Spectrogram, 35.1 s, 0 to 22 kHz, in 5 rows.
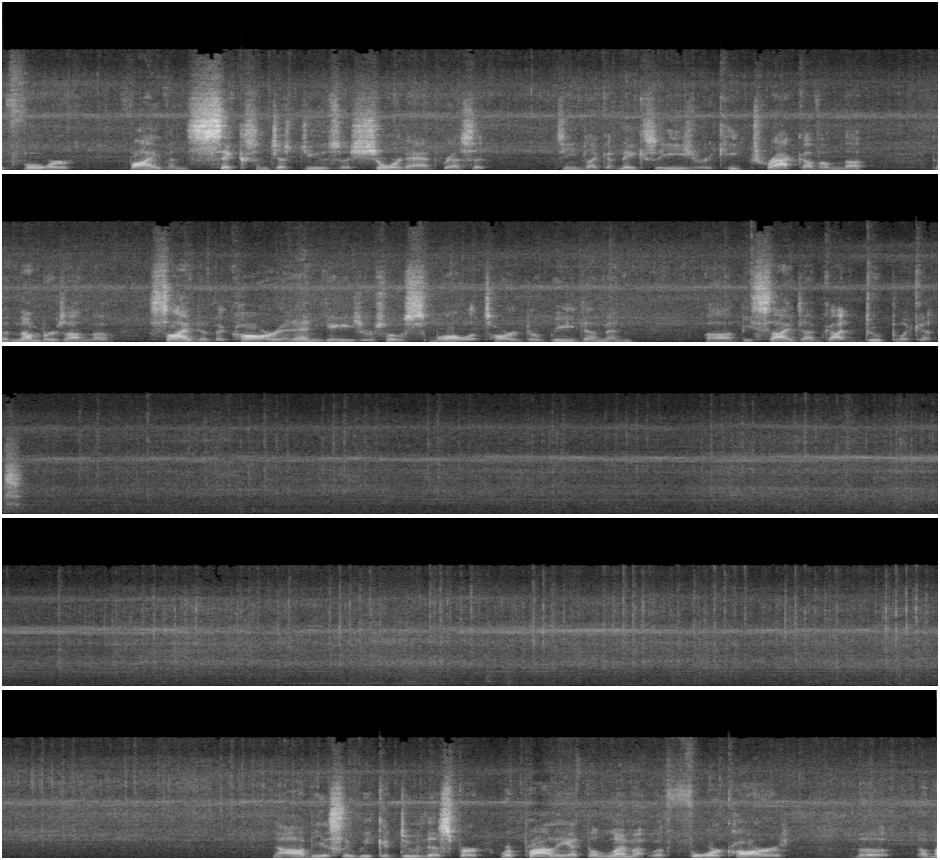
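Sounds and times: model streetcars whirring on track: 0.0 - 35.0.

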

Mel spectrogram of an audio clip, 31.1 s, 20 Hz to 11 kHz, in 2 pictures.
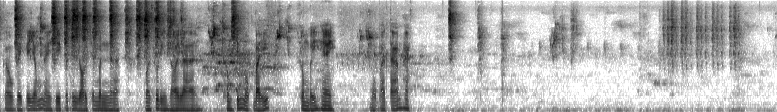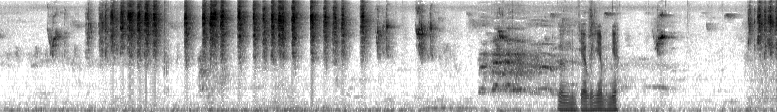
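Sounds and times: small birds chirping: 0.0 - 31.0.

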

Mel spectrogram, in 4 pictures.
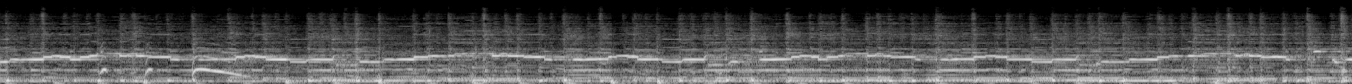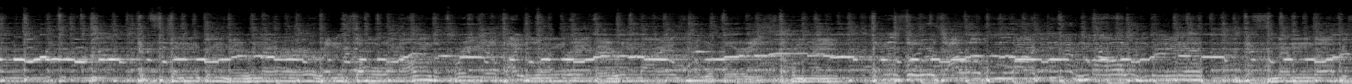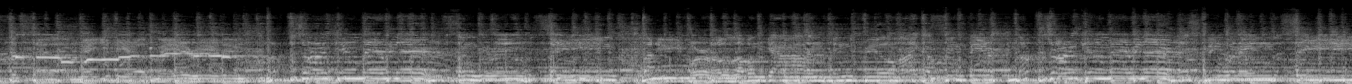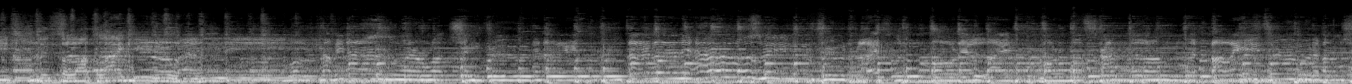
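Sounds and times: tin whistle melody: 0.0 - 31.4
frame drum beat: 0.0 - 54.0
mandolin: 0.0 - 54.0
strummed guitar: 0.0 - 54.0.

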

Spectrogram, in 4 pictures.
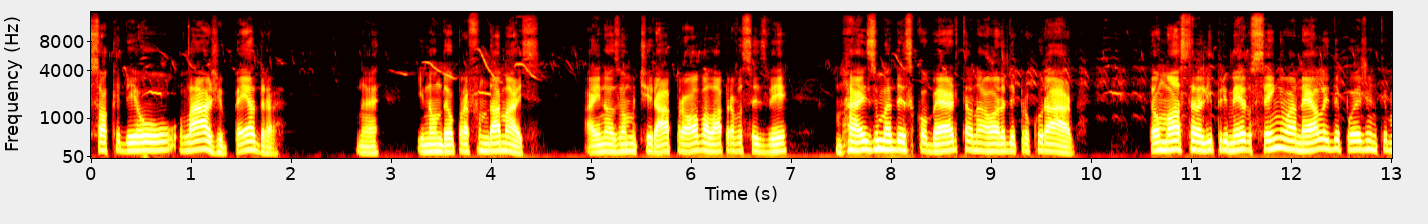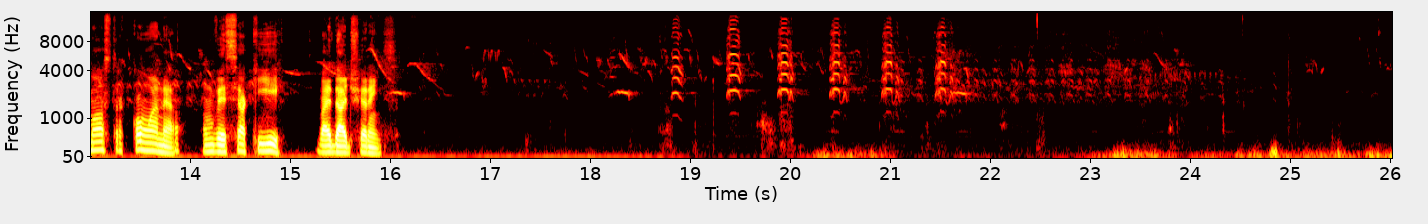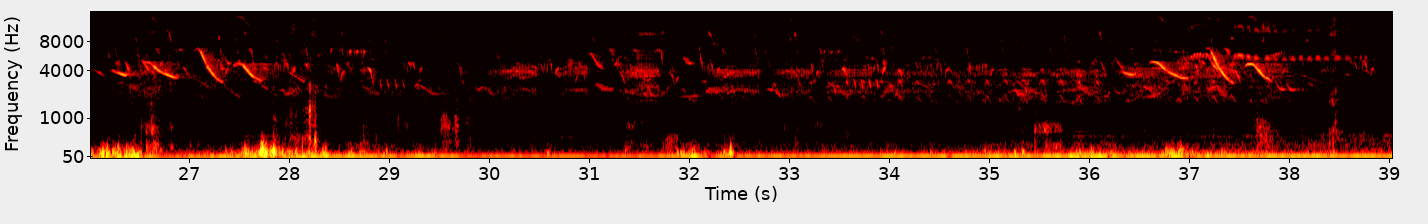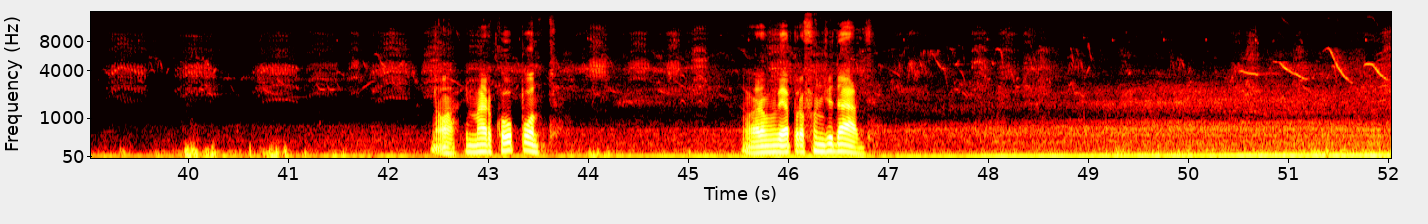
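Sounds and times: birds chirping and whistling: 0.0 - 52.0.

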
